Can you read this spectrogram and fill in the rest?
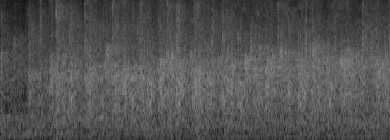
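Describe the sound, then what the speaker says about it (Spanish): An evangelical church congregation claps in praise, a continuous, fairly distant and soft burst of many hands that swells slightly and holds steady throughout. "un aplauso a Jesucristo"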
